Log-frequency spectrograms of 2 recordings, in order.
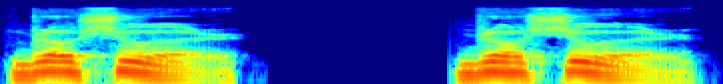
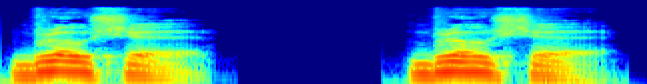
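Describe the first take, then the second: First: ब्रोशूर with SHOOR stressed, bro light; stress on second syllable. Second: brochure with BRO stressed, shuh weak; stress on first syllable. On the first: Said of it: "दूसरे शब्दांश पर जोर डालते हैं". (ब्रोशूर में दूसरे शब्दांश पर जोर) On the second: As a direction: hit BRO in brochure, let shuh fall away. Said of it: "पहले शब्दांश पर जोर डालना है". (ब्रोशर में पहले शब्दांश पर जोर) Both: Shown as a demonstration.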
